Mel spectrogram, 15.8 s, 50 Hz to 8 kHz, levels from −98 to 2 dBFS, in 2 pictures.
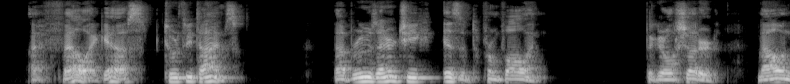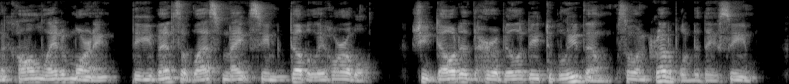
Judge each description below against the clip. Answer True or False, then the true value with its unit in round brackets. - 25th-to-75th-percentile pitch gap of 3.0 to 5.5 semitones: True (4.5 semitones)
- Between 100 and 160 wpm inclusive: False (175 wpm)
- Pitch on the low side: True (120 Hz)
